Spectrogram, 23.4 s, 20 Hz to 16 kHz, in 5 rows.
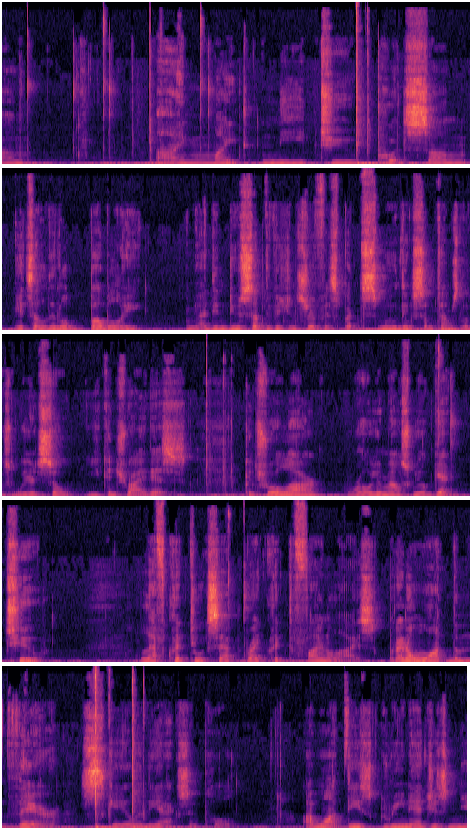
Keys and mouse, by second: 0.3 middle click, 1.0-3.0 drag, 1.5 Tab, 3.6 a, 11.5 ctrl+r, 19.6 s.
